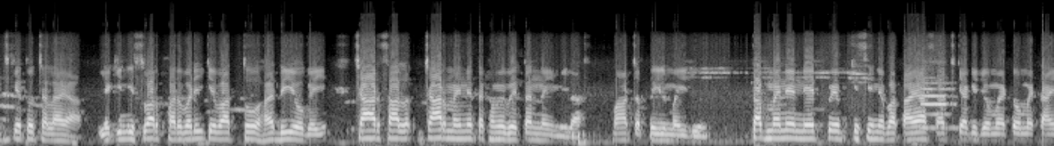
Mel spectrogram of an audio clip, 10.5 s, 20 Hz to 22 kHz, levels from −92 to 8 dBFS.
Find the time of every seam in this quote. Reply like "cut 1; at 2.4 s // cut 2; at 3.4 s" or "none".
none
